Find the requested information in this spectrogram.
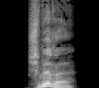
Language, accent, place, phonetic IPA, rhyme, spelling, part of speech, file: German, Germany, Berlin, [ˈʃvɪʁə], -ɪʁə, schwirre, verb, De-schwirre.ogg
- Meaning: inflection of schwirren: 1. first-person singular present 2. first/third-person singular subjunctive I 3. singular imperative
